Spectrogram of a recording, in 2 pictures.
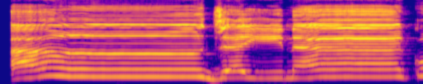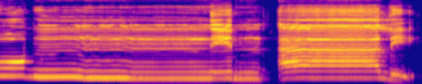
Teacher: اخفا کرتے ہوئے غنہ زمانی کی آواز دیں گے۔ ناک میں آواز کو چھپا کر ادا کرنا ہے، ناک سے آواز لوٹتی ہوئی محسوس ہوگی۔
